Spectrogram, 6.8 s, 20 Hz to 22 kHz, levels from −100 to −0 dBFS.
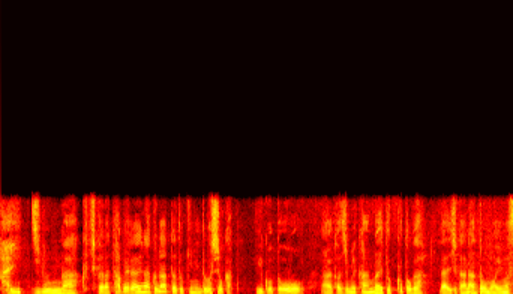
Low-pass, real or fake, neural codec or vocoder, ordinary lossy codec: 7.2 kHz; fake; codec, 16 kHz in and 24 kHz out, 1.1 kbps, FireRedTTS-2 codec; Opus, 64 kbps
